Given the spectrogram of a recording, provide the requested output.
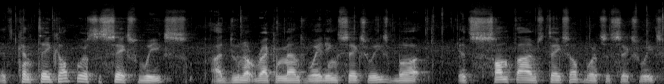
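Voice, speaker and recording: Fairly low-pitched speech from a man with a Dutch accent, at a moderate pace with ordinary pitch variation. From Netherlands. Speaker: pepper grower and fertilizer maker. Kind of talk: tutorial. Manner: casual, with frequent fillers.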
